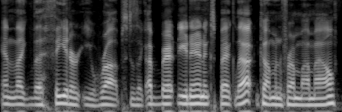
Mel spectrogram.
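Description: A man's voice: mid-range voice, flat delivery, moderate pace, clear, resonant tone, no echo, clean studio sound. A man hosting a podcast, talking casually with many restarts and fillers. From United States. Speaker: podcast host. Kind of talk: casual chat. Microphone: studio microphone.

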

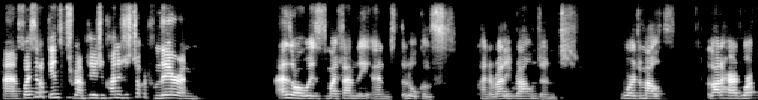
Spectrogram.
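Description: A woman's voice: mid-range voice, fairly quick, sharp tone, rough recording. A woman in her thirties with a west of Ireland accent, telling her story informally as an interview guest. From Galway, Ireland. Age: 30s. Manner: informal, chatty, often quoting past exchanges.

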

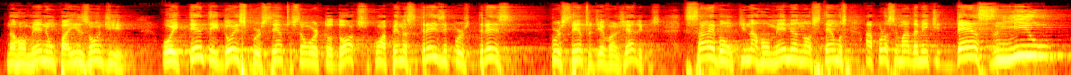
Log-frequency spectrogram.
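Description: A man preaching a missionary sermon with animated, repetitive emphasis. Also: extremely high pitch. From São Paulo state, Brazil. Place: church sanctuary. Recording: long church reverb.

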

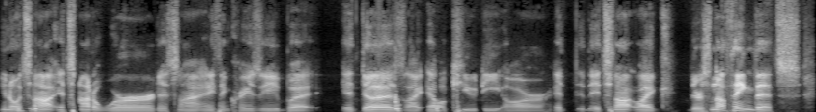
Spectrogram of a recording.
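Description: A man with a lowish voice talks loosely and jokes around, padding his thoughts with fillers. The sound is dry and close. He could be any co-host in a casual podcast chat. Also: steady tone, normal speed, few pauses, fairly bright tone, dry recording, low-quality recording. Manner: rambling, joking, many fillers.

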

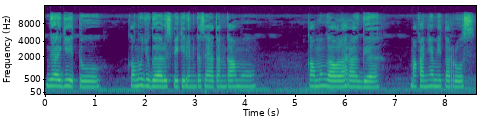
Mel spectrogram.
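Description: A caring, worried friend who checks in and scolds gently, voiced by a woman reader. The voice is slow and mellow, slightly high, with faint music underneath. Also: slight background noise, lightly acted.

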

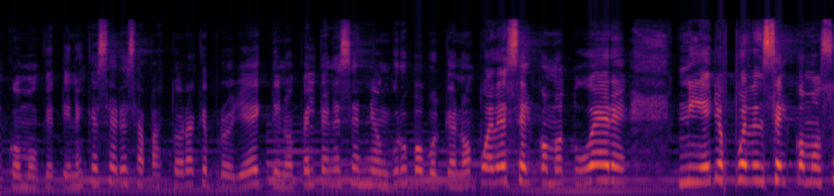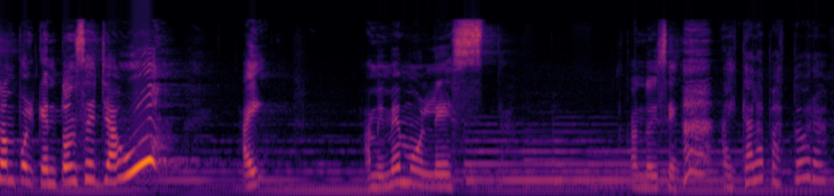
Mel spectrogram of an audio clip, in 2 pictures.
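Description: Earnest woman pastor over soft music. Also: high voice. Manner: earnest, confessional, acts out quoted dialogue. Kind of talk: personal testimony sermon. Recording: music playing behind her.

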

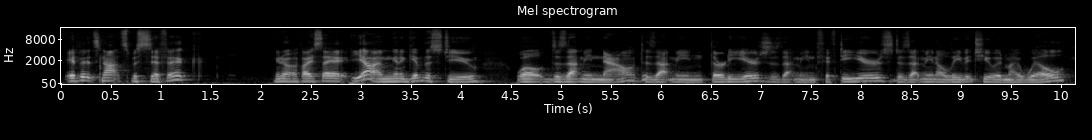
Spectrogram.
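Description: A man in his thirties chats casually as a podcast co-host, spinning his points out in an animated, storytelling way. His voice sits at an ordinary middle pitch. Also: normal speed. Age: 30s. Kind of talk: casual chat.

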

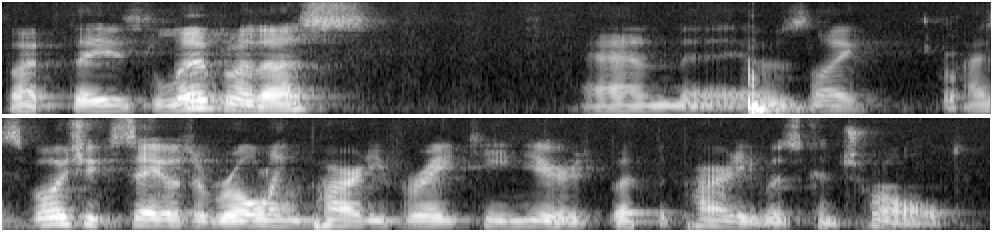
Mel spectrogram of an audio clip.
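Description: A man's voice: medium pitch, moderate pace, husky, low-quality recording. Older man telling rambling anecdotes. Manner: rambling, conversational, voices quoted speech in stories. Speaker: interview guest, retired music club booker. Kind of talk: anecdotal storytelling in an interview.

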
